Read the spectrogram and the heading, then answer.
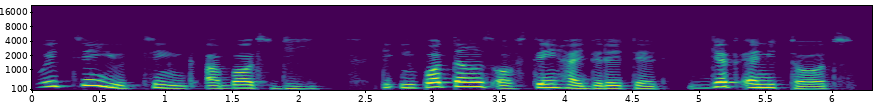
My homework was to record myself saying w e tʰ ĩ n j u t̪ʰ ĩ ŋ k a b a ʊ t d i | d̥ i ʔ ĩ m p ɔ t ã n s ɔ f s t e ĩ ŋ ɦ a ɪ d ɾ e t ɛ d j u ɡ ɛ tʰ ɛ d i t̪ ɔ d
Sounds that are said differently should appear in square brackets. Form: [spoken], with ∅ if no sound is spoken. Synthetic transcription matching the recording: w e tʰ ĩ n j u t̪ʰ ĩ ŋ k a b a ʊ t d i | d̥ i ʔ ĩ m p ɔ t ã n s ɔ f s t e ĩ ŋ ɦ a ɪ d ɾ e t ɛ d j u ɡ ɛ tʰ ɛ [n] i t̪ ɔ [t]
